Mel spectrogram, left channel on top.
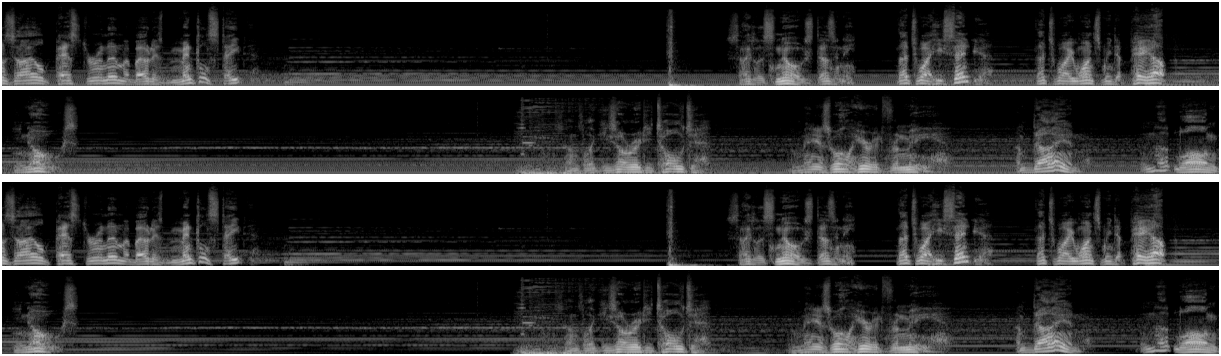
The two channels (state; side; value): noise; left; hum, 18 dB below the sound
